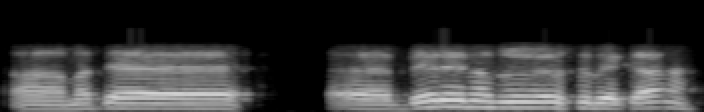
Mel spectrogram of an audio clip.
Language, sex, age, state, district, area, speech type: Kannada, male, 60+, Karnataka, Dakshina Kannada, rural, conversation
